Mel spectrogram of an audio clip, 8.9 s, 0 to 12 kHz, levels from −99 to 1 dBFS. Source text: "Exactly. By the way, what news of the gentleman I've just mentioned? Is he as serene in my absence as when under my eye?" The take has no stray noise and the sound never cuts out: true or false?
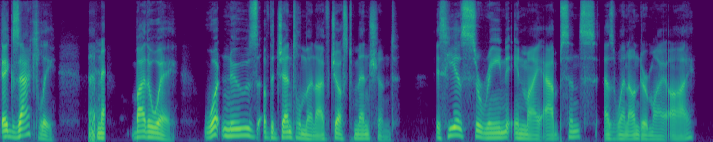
false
